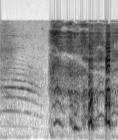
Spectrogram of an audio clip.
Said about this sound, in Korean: 죄송하지만 지금 저희 스튜디오에 고양이가 난입을 해서 자기를 봐달라고 지금 야옹야옹 울고 있습니다.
